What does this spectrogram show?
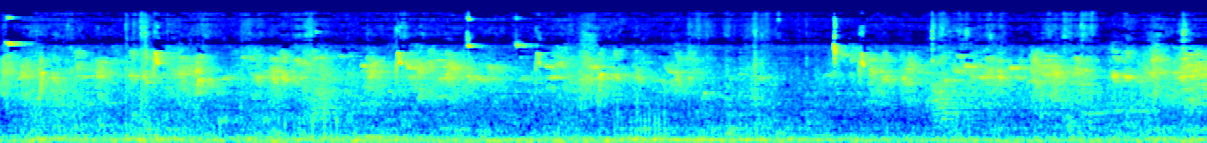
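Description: Many small aviary birds chirping, a busy scatter of short high calls, over a low steady rumble.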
